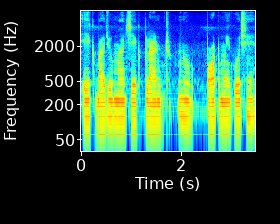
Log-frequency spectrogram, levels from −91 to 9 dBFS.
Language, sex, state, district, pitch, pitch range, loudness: Gujarati, male, Gujarat, Valsad, 115 Hz, 110-120 Hz, -21 LUFS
